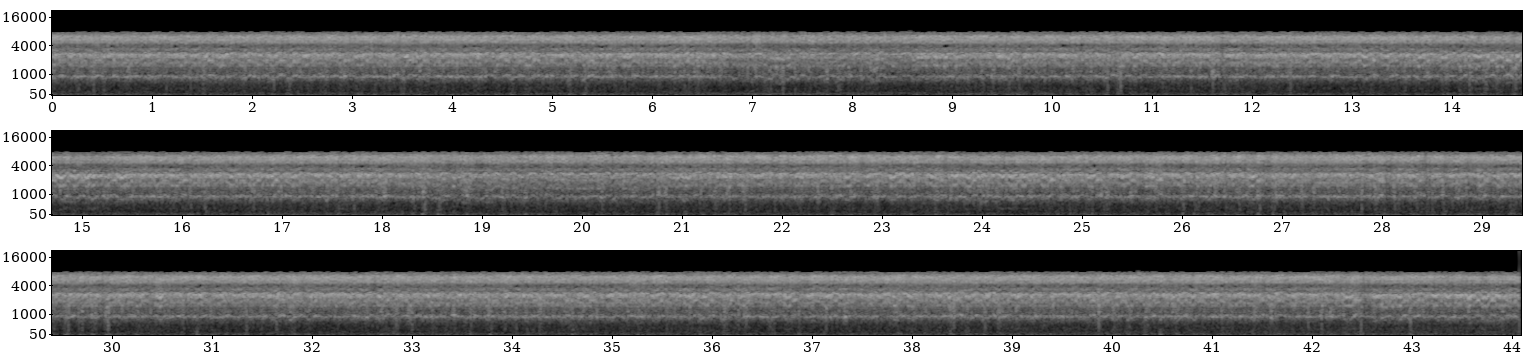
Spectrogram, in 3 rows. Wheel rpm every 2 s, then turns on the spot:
240, 230, 230, 230, 210, 230, 230, 210, 220, 220, 200, 230, 220, 230, 230, 230, 230, 240, 230, 230, 240, 230.
none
